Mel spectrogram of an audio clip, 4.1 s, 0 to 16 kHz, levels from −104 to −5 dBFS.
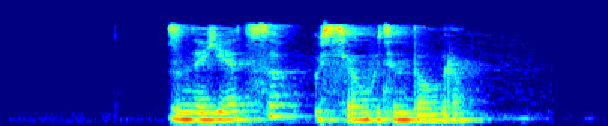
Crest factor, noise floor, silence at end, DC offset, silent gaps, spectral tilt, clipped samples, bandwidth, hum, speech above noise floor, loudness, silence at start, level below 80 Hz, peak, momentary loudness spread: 18 dB; under -90 dBFS; 0.9 s; under 0.1%; none; -4.5 dB/octave; under 0.1%; 8.2 kHz; none; over 56 dB; -34 LUFS; 1.1 s; -74 dBFS; -18 dBFS; 11 LU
